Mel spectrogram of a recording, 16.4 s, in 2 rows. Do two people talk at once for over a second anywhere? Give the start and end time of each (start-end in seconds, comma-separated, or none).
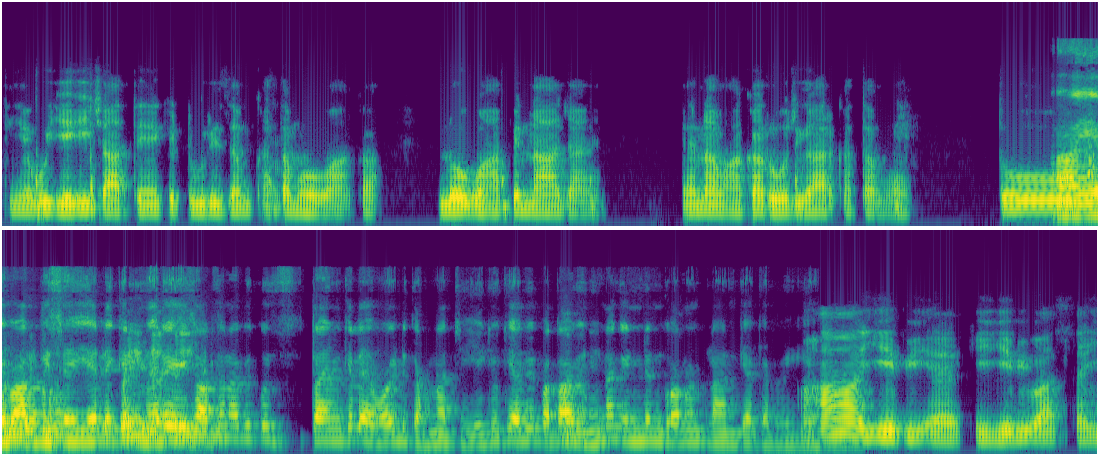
7.9-9.9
